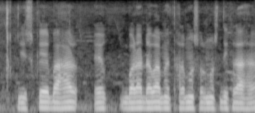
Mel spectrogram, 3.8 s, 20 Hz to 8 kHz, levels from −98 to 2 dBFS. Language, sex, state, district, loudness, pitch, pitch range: Hindi, male, Jharkhand, Garhwa, -20 LUFS, 110 Hz, 110-115 Hz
